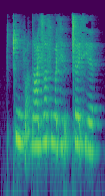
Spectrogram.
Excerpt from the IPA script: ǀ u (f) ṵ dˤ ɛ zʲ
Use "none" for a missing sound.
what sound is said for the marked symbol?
v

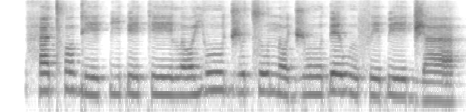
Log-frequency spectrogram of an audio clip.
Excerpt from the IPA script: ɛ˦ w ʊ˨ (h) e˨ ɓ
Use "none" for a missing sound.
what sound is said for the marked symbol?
f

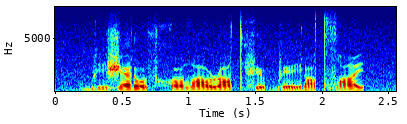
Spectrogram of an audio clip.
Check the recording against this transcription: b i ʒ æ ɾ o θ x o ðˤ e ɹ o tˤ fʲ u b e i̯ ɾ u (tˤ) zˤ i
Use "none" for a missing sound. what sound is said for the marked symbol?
tˤ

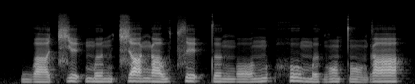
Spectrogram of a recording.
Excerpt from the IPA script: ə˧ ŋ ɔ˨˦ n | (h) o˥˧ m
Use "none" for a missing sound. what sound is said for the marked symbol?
h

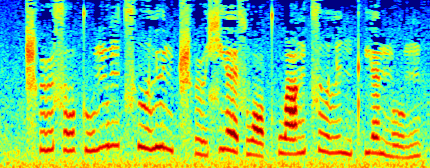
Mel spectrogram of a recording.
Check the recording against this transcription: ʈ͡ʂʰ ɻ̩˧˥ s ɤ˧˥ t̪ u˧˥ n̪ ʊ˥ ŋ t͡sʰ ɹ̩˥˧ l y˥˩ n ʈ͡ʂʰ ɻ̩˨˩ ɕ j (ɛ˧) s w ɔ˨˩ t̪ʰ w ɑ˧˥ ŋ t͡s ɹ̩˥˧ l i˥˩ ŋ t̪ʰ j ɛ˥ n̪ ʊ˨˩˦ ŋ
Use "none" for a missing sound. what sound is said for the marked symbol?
ɛ˥˩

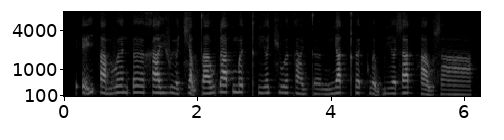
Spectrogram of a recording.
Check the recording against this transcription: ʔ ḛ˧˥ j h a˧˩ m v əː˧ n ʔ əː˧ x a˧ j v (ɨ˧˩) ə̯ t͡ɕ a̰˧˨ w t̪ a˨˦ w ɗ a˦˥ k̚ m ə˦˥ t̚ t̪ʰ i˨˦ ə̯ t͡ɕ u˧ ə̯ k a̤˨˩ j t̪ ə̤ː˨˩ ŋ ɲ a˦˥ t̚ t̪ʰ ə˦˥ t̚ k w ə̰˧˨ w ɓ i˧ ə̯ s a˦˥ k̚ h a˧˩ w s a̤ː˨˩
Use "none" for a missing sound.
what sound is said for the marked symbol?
ɨ˧˩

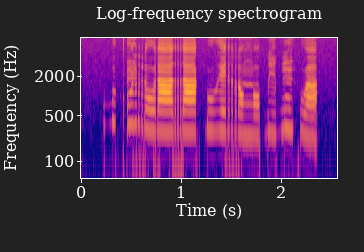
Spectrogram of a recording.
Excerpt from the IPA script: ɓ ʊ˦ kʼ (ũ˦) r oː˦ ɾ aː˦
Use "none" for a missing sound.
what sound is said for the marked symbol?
ũ˦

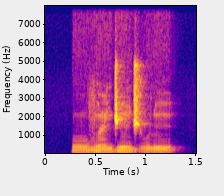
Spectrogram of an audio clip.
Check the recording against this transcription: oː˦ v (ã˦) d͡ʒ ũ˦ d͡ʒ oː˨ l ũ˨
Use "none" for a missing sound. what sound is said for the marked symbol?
ã˨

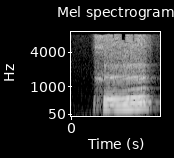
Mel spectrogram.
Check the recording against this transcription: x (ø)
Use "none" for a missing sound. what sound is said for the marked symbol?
øː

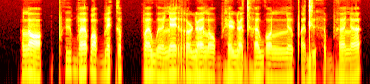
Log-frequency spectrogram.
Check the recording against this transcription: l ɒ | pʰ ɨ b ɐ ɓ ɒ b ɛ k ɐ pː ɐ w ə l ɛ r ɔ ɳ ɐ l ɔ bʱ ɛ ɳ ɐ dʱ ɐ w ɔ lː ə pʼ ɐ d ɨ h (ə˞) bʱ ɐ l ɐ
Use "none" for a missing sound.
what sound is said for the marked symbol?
ə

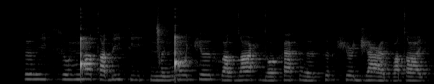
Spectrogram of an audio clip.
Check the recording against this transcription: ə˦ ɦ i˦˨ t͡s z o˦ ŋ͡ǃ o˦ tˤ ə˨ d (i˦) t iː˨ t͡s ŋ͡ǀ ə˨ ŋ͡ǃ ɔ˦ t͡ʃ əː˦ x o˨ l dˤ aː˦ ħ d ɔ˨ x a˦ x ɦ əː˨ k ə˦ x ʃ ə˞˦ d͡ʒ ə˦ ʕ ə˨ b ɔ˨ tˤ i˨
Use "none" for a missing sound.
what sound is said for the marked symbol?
i˦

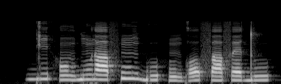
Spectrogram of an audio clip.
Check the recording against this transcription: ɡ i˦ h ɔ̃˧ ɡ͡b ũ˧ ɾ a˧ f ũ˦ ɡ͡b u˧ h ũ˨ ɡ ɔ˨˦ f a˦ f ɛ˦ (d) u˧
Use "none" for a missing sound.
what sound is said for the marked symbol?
d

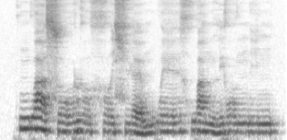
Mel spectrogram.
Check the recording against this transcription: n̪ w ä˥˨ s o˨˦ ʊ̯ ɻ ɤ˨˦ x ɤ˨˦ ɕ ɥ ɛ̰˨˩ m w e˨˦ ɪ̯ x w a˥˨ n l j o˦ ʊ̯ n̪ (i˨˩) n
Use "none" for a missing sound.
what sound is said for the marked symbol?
i˦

